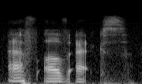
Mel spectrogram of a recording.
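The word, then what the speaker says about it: f(x): That whole expression is pronounced f of x.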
